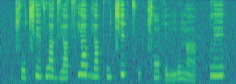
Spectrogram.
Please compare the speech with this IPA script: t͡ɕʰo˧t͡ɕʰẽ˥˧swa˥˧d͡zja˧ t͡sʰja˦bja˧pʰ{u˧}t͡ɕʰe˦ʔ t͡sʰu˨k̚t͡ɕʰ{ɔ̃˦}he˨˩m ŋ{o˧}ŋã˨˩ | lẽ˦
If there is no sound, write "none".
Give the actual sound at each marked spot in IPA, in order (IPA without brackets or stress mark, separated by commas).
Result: u˧, ɔ̃˧, o˧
